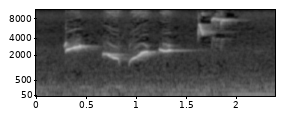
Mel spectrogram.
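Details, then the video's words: Male orange-headed thrush singing relaxed in the late afternoon, a quick run of clear, varied whistled phrases, some rising and some falling, with a few higher sharp notes near the end. "Anis Kembang Ngeplong Santai Sore"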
